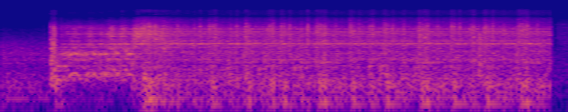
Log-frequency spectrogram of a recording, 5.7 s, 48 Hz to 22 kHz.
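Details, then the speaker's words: Jeep J-10 with swapped-in Ford 300 cubic inch inline six and five-speed manual, after starter repair, running off a weak battery clipped in: starter cranks briefly, engine catches at once and settles into a steady, even run with no misses; normal start and idle. "there we go starter's fixed that sounds better than ever has at least since i've owned it"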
